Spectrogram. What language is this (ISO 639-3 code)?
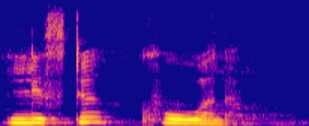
kas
